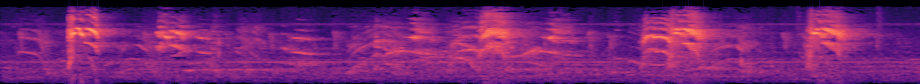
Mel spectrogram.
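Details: Natural sound of a rose-ringed parakeet: loud, grating screeches in spaced bursts, mixed with softer chattering notes in between, against a faint steady hum.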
